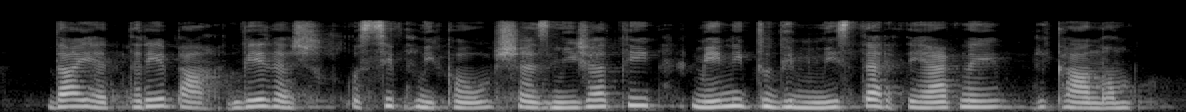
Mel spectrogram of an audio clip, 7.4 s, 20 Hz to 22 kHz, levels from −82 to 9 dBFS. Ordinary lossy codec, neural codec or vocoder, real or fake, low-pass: none; autoencoder, 22.05 kHz, a latent of 192 numbers a frame, VITS, trained on one speaker; fake; 9.9 kHz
